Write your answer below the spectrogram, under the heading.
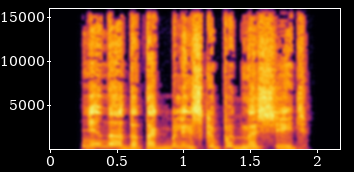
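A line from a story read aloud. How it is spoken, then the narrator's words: Frightened squeak. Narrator (Russian): пропищал Валя, вжимаясь в стул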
